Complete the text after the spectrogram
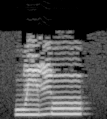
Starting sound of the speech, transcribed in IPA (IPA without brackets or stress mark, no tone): w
